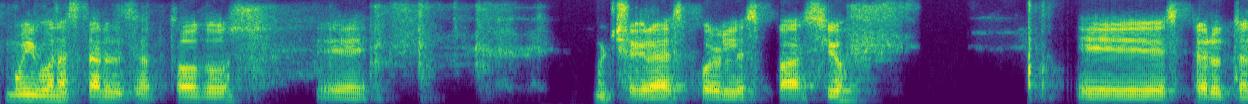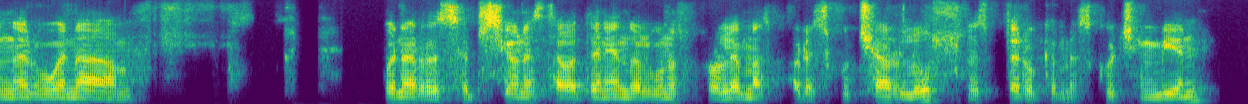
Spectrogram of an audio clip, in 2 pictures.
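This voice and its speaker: A man's voice: lowish voice, fairly even intonation, normal speed, pauses often, slight background noise. A man from Guanajuato, Mexico, speaking over a video call as a forum participant, polite and hesitant with many fillers. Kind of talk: remarks over a remote call. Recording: dull lo-fi call audio.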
